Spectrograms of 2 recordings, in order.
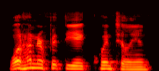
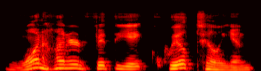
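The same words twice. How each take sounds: First: The number is spoken quickly. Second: The number is spoken slowly. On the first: "I'll say it again, you know, fast" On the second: "I'll say it slow at first"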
